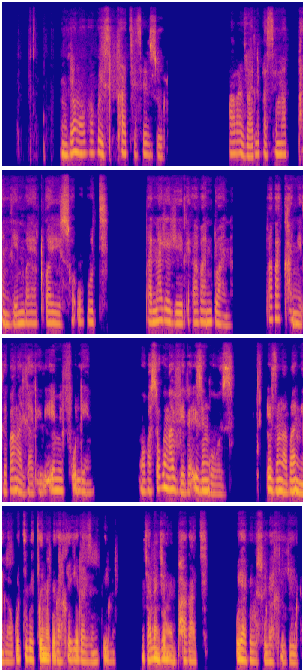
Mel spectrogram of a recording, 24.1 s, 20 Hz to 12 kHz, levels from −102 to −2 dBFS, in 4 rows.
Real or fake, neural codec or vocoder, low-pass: fake; vocoder, 44.1 kHz, 128 mel bands every 256 samples, BigVGAN v2; 10.8 kHz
